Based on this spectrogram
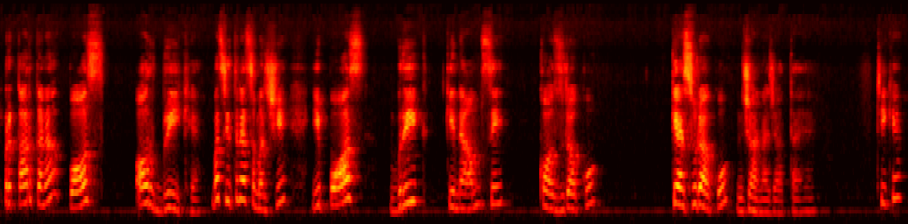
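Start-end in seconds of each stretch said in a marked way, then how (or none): none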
